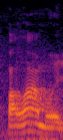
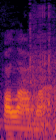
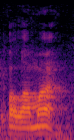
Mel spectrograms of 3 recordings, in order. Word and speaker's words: Палама: И в сегодняшний день Святая Церковь вспоминает святителя Григория Паламу, или Паламу, в зависимости ударения на церковнославянском, на второй слог Палама, а на греческом языке Палама.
